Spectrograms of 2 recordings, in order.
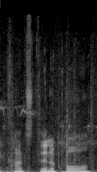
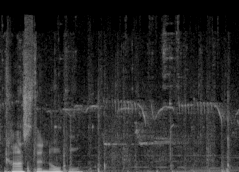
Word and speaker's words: Constantinople: Did you just say Constiniple? I thought it was Constantinople. You've been saying it wrong all along.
